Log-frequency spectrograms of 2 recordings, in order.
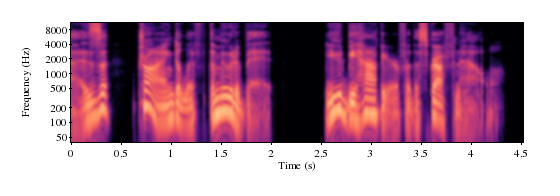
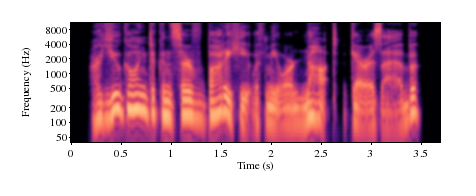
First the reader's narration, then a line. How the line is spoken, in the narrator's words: Zeb chuckles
